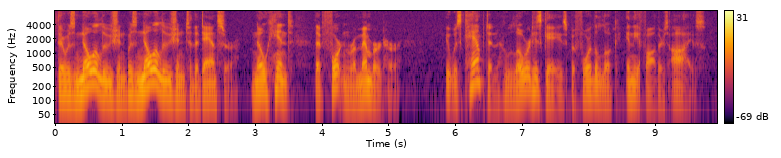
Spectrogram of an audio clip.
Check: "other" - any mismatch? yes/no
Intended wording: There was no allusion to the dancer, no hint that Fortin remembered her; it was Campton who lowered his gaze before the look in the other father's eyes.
yes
